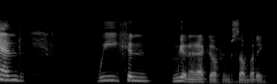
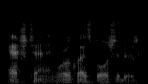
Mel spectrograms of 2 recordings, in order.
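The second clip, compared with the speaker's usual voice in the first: whisper; 10 semitones lower, 15 dB quieter than usual. Acted. Whispered tagline.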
